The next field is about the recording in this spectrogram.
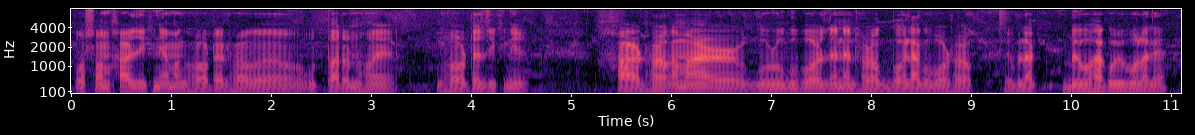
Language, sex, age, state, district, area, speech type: Assamese, male, 30-45, Assam, Golaghat, rural, spontaneous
